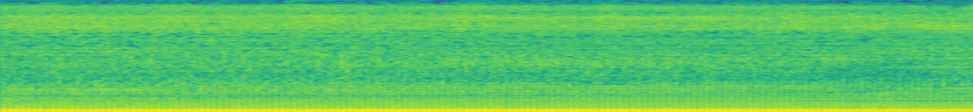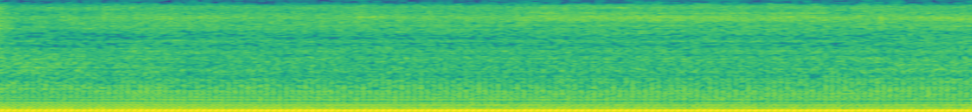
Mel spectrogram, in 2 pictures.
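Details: Ford/Lincoln at idle with a sharp, raspy puffing on every exhaust pulse, louder when cold, exhaust smell inside the car; owner reports an exhaust leak, dealer found no problem, calling it a normal condensate drain.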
